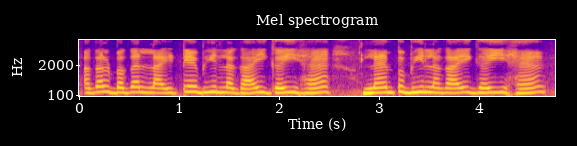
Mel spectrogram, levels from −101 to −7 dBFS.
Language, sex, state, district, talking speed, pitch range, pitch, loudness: Hindi, female, Jharkhand, Deoghar, 150 wpm, 240-270 Hz, 250 Hz, -13 LUFS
